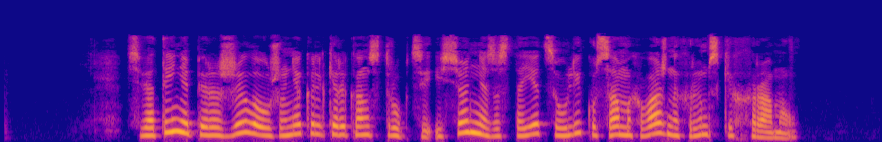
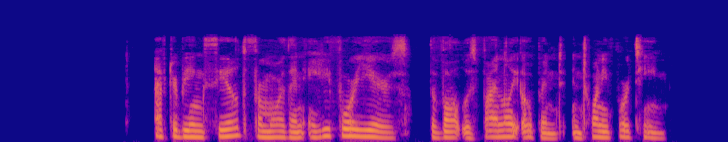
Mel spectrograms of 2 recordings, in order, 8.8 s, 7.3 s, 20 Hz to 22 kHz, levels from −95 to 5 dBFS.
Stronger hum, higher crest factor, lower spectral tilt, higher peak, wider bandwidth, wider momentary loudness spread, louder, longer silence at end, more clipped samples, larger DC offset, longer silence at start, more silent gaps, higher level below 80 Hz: neither; about the same, 16 dB vs 18 dB; about the same, -5 dB/octave vs -6 dB/octave; first, -6 dBFS vs -10 dBFS; about the same, 8.2 kHz vs 8 kHz; about the same, 9 LU vs 8 LU; first, -22 LUFS vs -28 LUFS; first, 0.85 s vs 0.65 s; neither; neither; second, 1.3 s vs 1.55 s; second, none vs 4.23-4.28 s; about the same, -66 dBFS vs -66 dBFS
